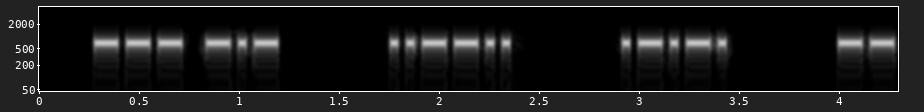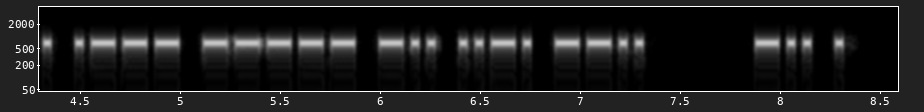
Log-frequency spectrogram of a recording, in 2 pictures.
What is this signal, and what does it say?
Morse code, heard as a keyed tone, about 30 wpm, 700 Hz. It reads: OK ? <AR> GJ0DFZ DE
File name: UK MASTER QSOs TRAINING / 30WPM / UK MASTER QSOs 0029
